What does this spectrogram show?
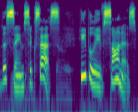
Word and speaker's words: sauna: He believes saunas, pronounced sauna in Finnish, are having a moment and he expects it to last.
